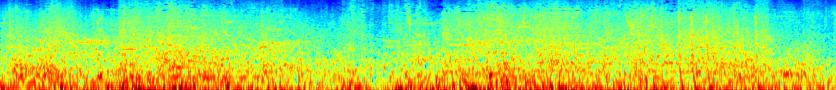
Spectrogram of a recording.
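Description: Magical blasts and impacts crackle and boom in a hectic fight.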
